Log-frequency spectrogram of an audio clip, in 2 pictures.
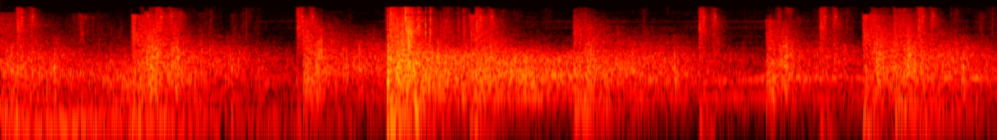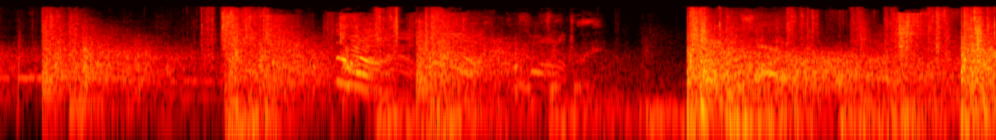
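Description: Gunshots fire in loud bursts with echoing tails.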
